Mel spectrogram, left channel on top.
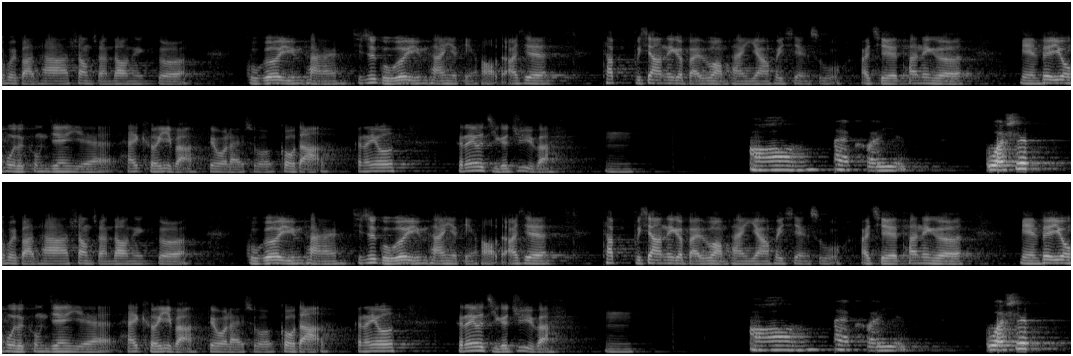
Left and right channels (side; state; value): both; normal; correlation 0.97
